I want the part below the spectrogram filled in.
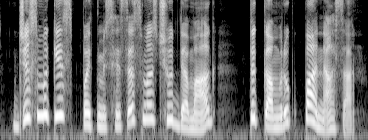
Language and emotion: Kashmiri, neutral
